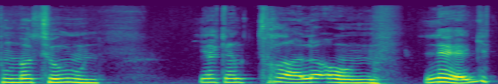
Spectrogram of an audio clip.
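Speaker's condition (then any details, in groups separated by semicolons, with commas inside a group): Cerebral palsy; has two wheelchairs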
